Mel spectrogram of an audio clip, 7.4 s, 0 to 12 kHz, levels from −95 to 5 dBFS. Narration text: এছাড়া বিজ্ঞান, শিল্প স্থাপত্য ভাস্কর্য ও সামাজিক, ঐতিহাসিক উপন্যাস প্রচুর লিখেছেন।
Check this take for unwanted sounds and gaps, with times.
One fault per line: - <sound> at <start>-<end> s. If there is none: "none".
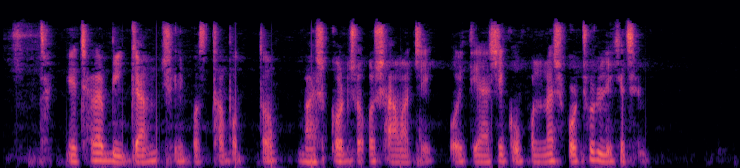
none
